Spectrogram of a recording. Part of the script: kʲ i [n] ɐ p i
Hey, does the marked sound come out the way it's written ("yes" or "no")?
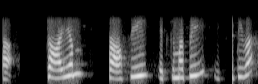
no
